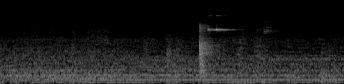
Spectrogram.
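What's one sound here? Elevator doors slide shut with a thud.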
